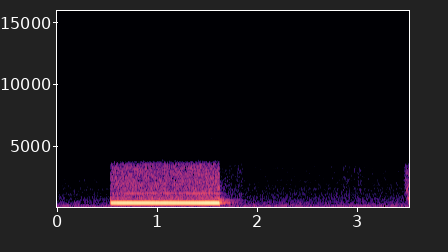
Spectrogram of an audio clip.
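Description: A phone call to Azhar Shah gives a single steady busy or ringback tone that holds for about a second and then cuts off, followed by near silence with a faint low hum underneath.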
